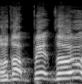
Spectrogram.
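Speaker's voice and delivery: play-acted tearful wail, very high and loud. Retelling what she said just before she started crying again: imitating her tearful voice. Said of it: "and then just started to cry again".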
